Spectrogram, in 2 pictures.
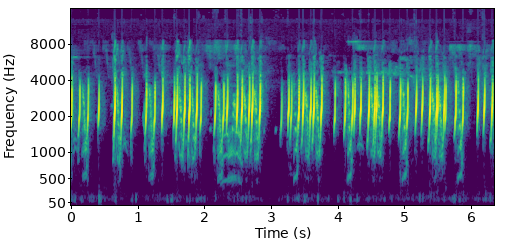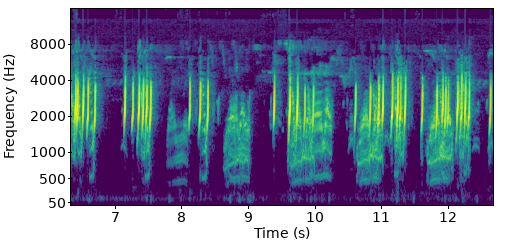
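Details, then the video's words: Quail calling for the 2026 hunting season: long runs of rapid high chirped notes, later broken by lower, rasping, gargled phrases in uneven bursts. "بٹیر کی آواز"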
